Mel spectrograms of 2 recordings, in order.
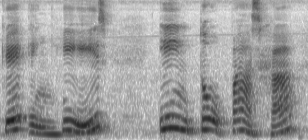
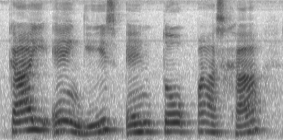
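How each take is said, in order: First: The first word sounds like 'ke', with a plain vowel. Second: The first word sounds like 'kai', with a diphthong. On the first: "según la pronunciación reucliniana debe leerse" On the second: "según la pronunciación erasmiana se lee y translitera de la siguiente manera"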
